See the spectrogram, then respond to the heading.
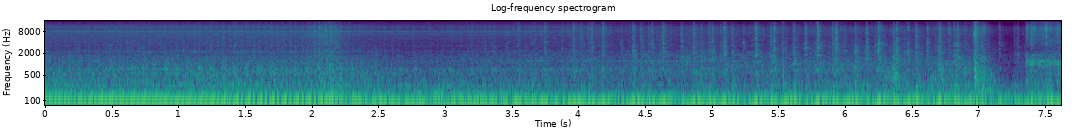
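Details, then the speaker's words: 1979 Chevrolet C10 Custom Deluxe idling after a timing adjustment: low, loping, uneven idle with an occasional stumble, then it died. Timing ruled out; owner next suspects fouled spark plugs; misfire cause not found. "Well, that's not it. See, it was about in time as best it could be. Just died right there. Well, something is not kosher."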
